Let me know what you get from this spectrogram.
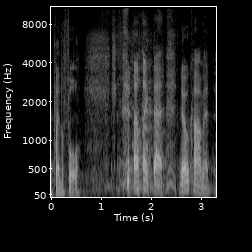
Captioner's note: laughter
